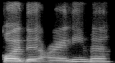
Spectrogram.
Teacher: قد قاف موٹے حروف میں سے، دال پہ کلکلا ہوگا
